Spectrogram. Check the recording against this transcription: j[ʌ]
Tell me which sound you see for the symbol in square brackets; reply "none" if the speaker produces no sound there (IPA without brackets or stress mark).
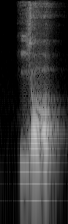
ɔ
